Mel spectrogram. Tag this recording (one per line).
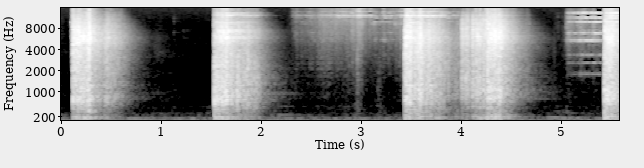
chain
drop
floor
rhythmic
wooden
